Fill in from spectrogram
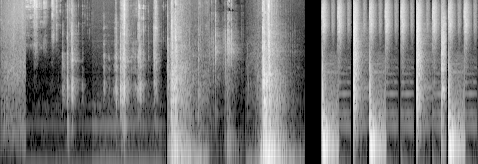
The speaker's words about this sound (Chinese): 到第二天早上，突然就迷睡得迷迷糊糊的时候，有一个女生开了门进来，而且是拿的钥匙。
